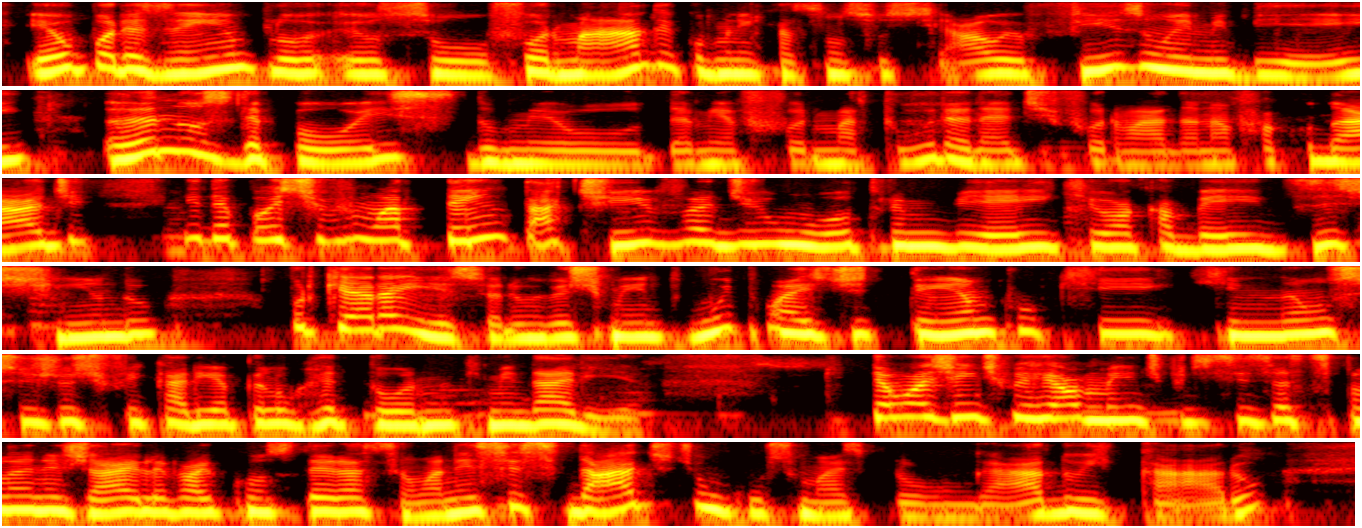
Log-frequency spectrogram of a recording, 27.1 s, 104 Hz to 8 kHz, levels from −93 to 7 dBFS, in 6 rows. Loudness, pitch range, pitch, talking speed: -17 LUFS, 200-245 Hz, 225 Hz, 170 wpm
